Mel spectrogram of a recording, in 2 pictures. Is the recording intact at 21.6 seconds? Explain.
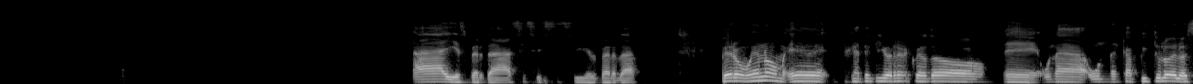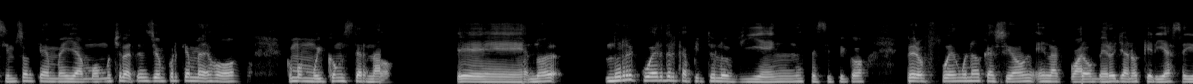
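Yes, at 21.6 seconds the speech plays through cleanly, with no dropout, click, distortion or other break in the audio at that moment.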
